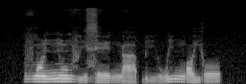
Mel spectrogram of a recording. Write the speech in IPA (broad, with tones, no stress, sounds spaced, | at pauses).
v ɔ̃˦ ɲ ũ˦ v i˧ z eː˧ ŋ aː˨ ɓ iː˨ w i˦ ŋ ɔ˧ j o˧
